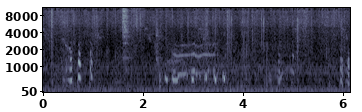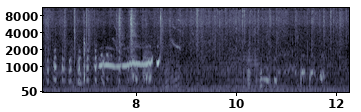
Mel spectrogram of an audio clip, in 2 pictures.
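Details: Hens pecking at bread from a wicker bowl on grass give soft, scattered clucks and a longer rising-falling cackle midway, with faint crunching and a low steady hum beneath.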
